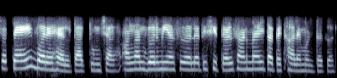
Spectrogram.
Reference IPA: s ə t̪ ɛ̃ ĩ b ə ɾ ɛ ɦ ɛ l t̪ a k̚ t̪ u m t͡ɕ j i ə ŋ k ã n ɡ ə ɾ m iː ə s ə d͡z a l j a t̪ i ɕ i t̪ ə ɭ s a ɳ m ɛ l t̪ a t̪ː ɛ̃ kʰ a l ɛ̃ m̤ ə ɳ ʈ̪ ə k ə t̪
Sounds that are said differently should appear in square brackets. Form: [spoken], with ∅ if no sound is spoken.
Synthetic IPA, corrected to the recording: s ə t̪ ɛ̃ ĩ b ə ɾ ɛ ɦ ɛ l t̪ a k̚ t̪ u m t͡ɕ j [a] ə ŋ [ɡ] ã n ɡ ə ɾ m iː ə s ə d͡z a l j a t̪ i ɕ i t̪ ə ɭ s a ɳ m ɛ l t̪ a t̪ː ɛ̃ kʰ a l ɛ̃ m̤ ə ɳ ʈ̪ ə k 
